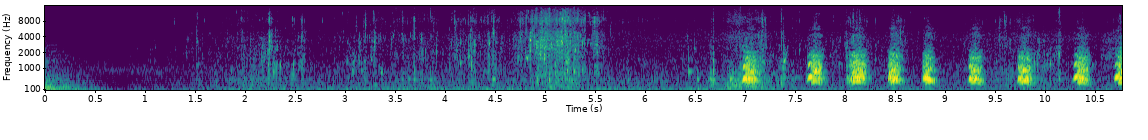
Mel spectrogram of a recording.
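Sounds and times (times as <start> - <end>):
low trickling noise: 0.4 - 10.7
tame dog barking: 6.9 - 10.7.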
